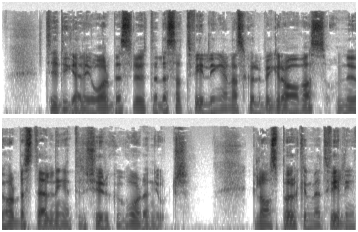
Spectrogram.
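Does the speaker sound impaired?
No.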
